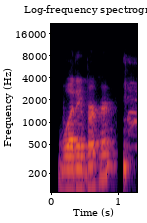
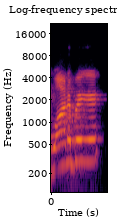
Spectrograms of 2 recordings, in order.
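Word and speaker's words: Whataburger: What a burger. I said what a burger. What? You say water burger. What a burger.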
